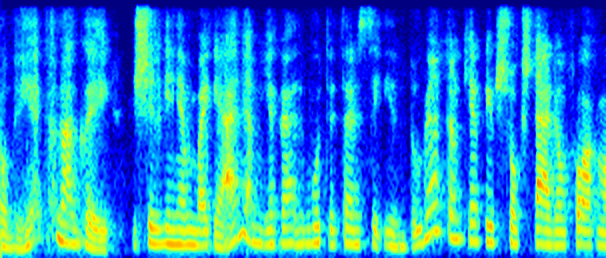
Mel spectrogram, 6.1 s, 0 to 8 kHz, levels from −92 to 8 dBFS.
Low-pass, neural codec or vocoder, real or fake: 7.2 kHz; codec, 16 kHz in and 24 kHz out, 0.8 kbps, FocalCodec, streaming, 65536 codes; fake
